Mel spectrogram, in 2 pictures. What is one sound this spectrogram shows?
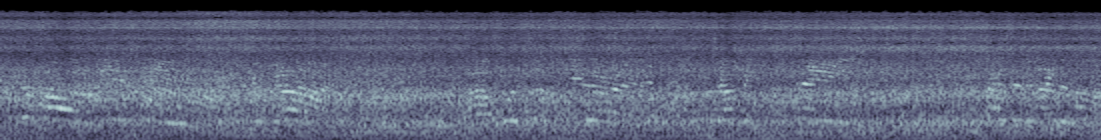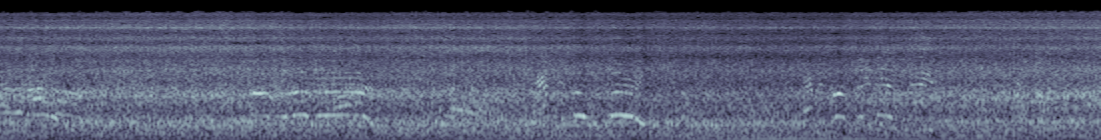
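A group of men cheer and whoop in the cabin.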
